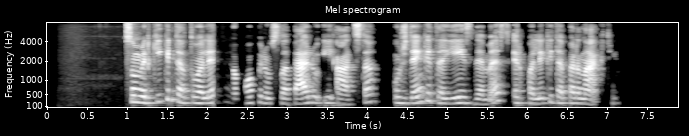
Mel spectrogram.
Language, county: Lithuanian, Vilnius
